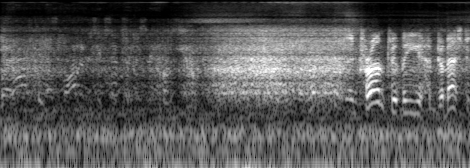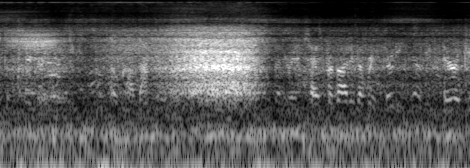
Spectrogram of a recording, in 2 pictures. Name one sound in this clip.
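Snatches of tinny sound come and go through a small radio speaker.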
